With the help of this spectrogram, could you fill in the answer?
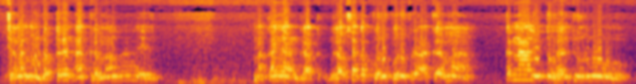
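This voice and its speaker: A man's voice: high-pitched, a little slow, darkish tone. An older man from East Java, giving an earnest, emphatic religious teaching talk. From East Java, Indonesia. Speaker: spiritual teacher. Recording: echoey room.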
